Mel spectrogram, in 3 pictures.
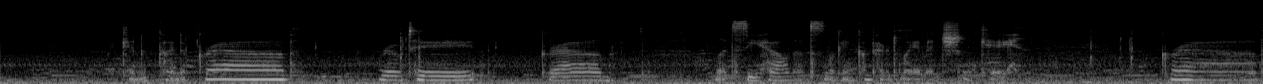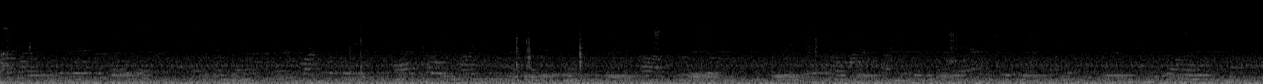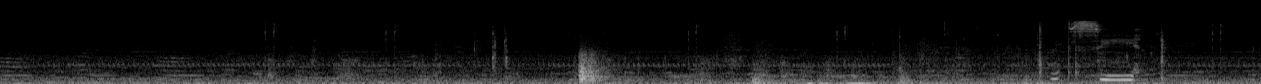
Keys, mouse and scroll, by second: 7.5 click, 16.8 click, 29.1 click, 33.6 click, 37.3 click.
